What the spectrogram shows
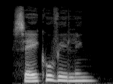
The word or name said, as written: sagovælling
